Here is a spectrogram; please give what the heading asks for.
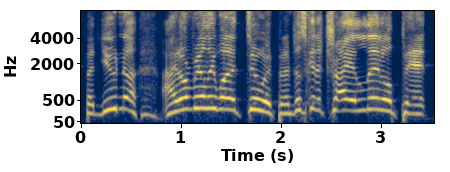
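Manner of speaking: hammed-up elderly patient bargaining; imitating a spunky old woman; feisty old lady. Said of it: "she goes".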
